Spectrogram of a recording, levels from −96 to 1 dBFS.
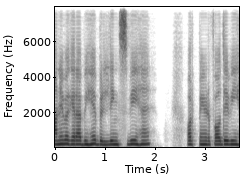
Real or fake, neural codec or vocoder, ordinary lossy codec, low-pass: fake; codec, 16 kHz, 0.3 kbps, FocalCodec; none; none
